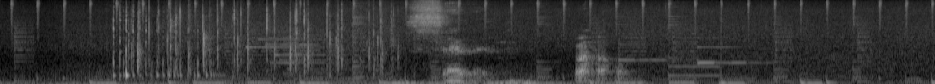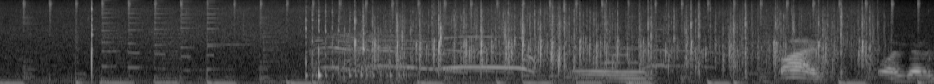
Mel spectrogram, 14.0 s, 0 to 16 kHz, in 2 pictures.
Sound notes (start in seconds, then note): 0.8 ball falls in cup, applause; 4.3 chuckles; 9.4 applause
